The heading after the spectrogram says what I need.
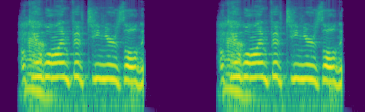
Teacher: So her pitch is higher, her speech is a lot faster, showing emotion here.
